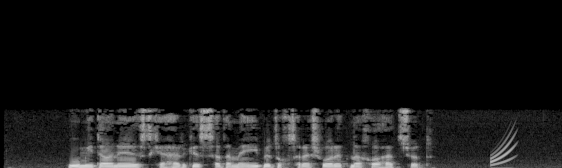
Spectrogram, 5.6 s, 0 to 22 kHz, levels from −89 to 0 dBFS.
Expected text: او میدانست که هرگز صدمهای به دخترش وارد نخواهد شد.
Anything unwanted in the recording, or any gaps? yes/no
yes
